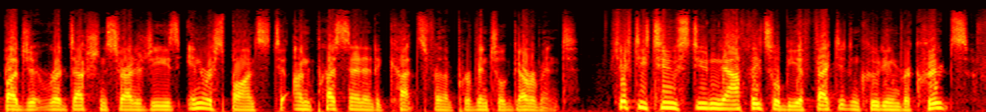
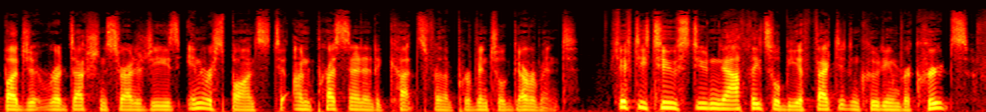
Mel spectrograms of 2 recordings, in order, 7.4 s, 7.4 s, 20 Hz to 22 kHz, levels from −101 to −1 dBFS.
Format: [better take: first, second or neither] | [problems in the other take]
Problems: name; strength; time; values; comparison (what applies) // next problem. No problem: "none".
second | distortion; slight; 4% of the sound clipped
